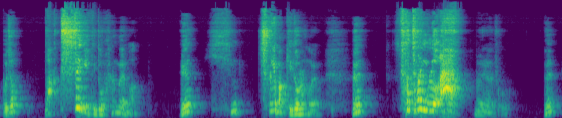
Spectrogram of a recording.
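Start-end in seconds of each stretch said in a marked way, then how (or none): 5.9-7.1 loud, high commanding cry; a shouted mock prayer against Satan; fervent rebuke. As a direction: drive off evil with your voice.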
